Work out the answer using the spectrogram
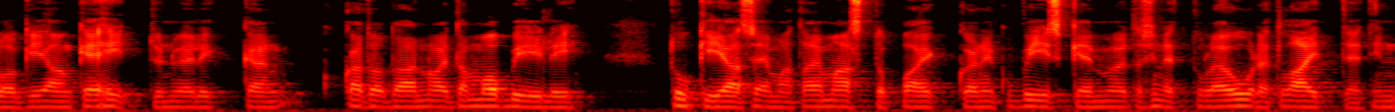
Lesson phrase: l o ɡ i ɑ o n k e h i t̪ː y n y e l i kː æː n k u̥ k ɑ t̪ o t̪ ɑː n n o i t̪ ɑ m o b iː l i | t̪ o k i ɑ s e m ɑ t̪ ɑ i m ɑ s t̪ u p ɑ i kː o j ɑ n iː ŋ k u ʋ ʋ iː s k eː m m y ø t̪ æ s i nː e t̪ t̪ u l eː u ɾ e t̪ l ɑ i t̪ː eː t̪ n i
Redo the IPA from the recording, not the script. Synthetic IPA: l o ɡ i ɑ o ŋ k e h i t̪ː y n y e l i kː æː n k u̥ k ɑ t̪ o t̪ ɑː n n o i t̪ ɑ m o b iː l i | t̪ u k i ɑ s e m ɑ t̪ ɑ i m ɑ s t̪ o p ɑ i kː o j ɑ n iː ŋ k u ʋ ʋ iː s k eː m m y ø t̪ æ s i nː e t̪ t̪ u l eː uː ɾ e t̪ l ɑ i t̪ː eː t̪ n i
